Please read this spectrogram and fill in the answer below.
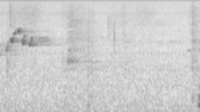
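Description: A bird chirps briefly near the start, high-pitched and faint, over a low, steady outdoor background hiss.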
